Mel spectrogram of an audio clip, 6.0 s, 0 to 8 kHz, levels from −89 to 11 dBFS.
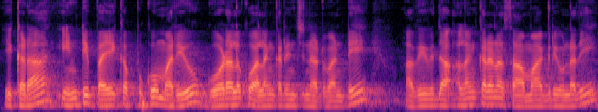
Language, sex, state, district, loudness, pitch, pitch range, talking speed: Telugu, male, Telangana, Komaram Bheem, -19 LUFS, 120 Hz, 115-130 Hz, 110 wpm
